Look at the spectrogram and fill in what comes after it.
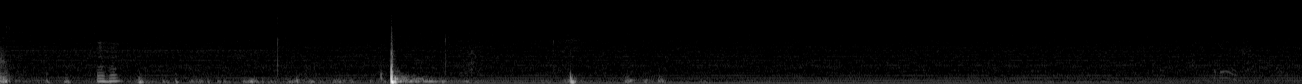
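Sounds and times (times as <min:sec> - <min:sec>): electrical mains hum: 0:00.0 - 0:13.0
low thump: 0:03.9 - 0:04.4.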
